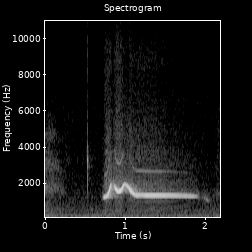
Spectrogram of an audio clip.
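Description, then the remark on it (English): A single person whistles a short western-style tune: a quick warbling rise and dip, then one long sustained note that holds for about a second before trailing off. “I just have to do mm-hmm. that because it's uh, it's like a western.”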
